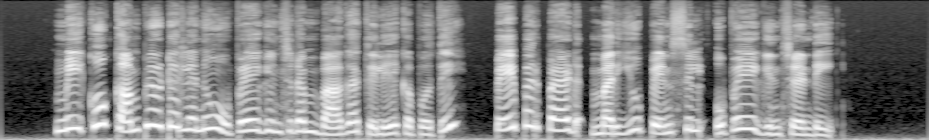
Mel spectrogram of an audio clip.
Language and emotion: Telugu, neutral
